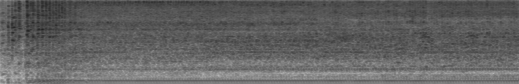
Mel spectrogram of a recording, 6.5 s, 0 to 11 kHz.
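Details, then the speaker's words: Coleman 5,000 W generator with Briggs & Stratton engine, serviced, lubricated and adjusted after governor replacement (part 277-42201-33), rpm checked with tachometer: starts quickly, settles to steady even drone without hunting or surging; normal governed run. "all right so now we have any 5,000 watt generator not only is it serviced it's a hundred percent adjusted and it's working absolutely beautiful"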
